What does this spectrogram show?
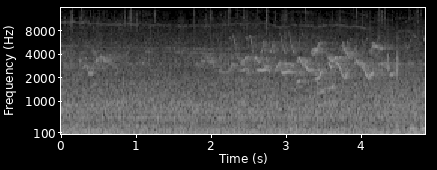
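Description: A songbird singing short runs of quick chirping notes that zigzag up and down, twice, over steady low outdoor background noise.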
